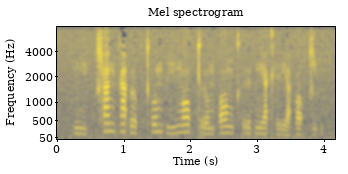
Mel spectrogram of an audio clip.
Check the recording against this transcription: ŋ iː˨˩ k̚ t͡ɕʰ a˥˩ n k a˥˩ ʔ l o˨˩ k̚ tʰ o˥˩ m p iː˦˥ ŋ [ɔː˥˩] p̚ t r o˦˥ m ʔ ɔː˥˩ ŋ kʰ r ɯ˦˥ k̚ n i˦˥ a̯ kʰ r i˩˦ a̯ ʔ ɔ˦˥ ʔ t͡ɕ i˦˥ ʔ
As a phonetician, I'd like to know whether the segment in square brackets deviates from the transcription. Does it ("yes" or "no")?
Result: no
